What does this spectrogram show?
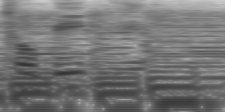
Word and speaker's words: Tobique: What rhymes with Tobique? Oblique, kind of like you. Chic, like me. Reek, like you.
